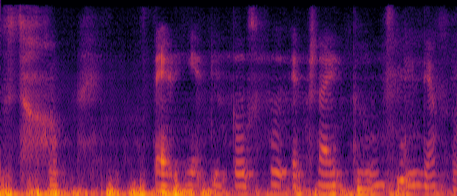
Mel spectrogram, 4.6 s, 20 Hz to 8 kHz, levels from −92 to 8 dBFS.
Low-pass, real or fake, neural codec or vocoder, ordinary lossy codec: 7.2 kHz; fake; codec, 24 kHz, 1.2 kbps, DualCodec; none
